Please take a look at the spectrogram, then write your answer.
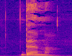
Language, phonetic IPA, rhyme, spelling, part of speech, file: Czech, [ˈdɛn], -ɛn, den, noun, Cs-den.ogg
- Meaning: 1. day (24 hours, usually from midnight to midnight) 2. daytime (time between sunrise and sunset) 3. day (rotational period of a body orbiting a star) 4. genitive plural of dno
